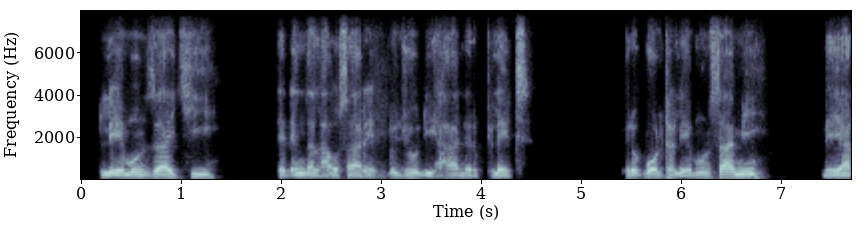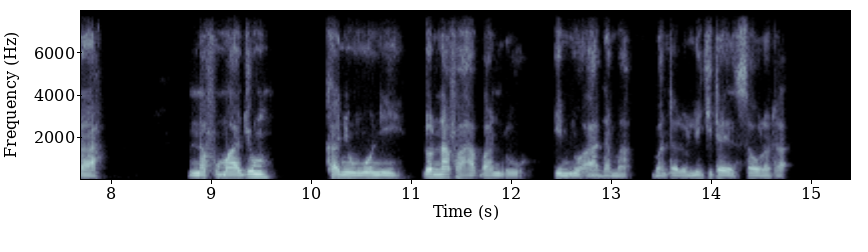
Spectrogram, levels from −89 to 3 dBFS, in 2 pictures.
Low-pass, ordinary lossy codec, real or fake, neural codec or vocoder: 7.2 kHz; Opus, 16 kbps; fake; vocoder, 22.05 kHz, 80 mel bands, Vocos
